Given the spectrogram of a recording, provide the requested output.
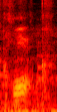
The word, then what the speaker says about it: caulk: Now, is it pronounced that way or is it caulk? It's caulk. I think it's caulk.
